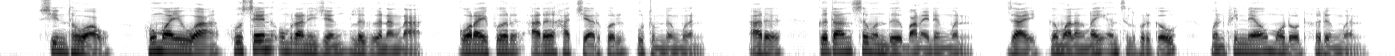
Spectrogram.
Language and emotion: Bodo, neutral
